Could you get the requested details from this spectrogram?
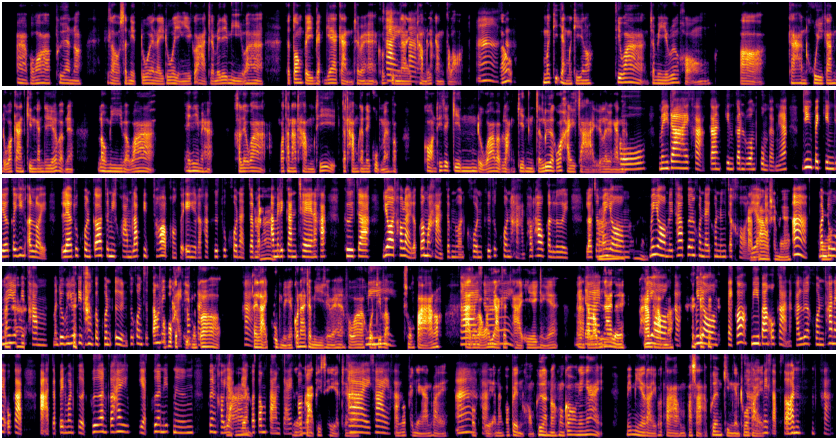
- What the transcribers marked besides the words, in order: door; chuckle; chuckle; laughing while speaking: "ซ้อน"; chuckle
- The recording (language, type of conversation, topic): Thai, podcast, เวลารับประทานอาหารร่วมกัน คุณมีธรรมเนียมหรือมารยาทอะไรบ้าง?
- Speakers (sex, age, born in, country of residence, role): female, 35-39, Thailand, Thailand, guest; male, 25-29, Thailand, Thailand, host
